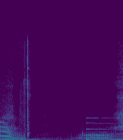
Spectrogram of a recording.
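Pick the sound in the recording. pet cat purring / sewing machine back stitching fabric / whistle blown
pet cat purring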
